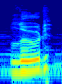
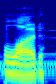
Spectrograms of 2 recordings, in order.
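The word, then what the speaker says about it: Blod: whoever does the Viking blued and yes it is pronounced blue not blood um they're also really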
